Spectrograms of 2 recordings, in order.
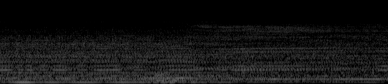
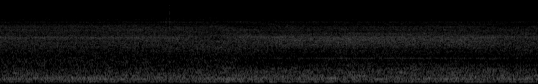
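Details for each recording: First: Monster Abra A5 V16.6 gaming laptop whose owner complained of a raspy fan, louder at first start: a rough raspy whir with a low hum beneath. One fan is fine, the other runs noisily; worn laptop fan bearing. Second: Monster Abra A5 v16.6 gaming laptop after maintenance for fan noise and overheating: both fans give only a soft, even airy whir with no ticking, rubbing or whine. Normal, quiet fan operation.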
